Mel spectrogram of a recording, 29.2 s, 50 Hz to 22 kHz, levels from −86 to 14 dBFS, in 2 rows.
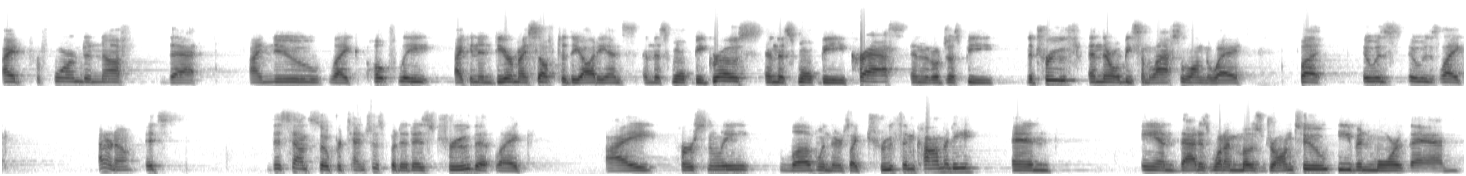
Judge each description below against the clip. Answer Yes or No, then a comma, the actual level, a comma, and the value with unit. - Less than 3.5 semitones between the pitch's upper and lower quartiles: Yes, narrow, 2.6 semitones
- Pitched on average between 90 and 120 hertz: No, low, 130 Hz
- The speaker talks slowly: No, average, 170 wpm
